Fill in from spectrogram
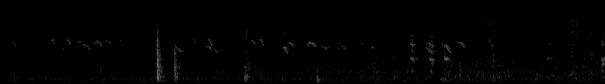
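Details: Seven-week-old chicks of mixed breeds, thirteen in all, Copper Maran, Welsummer, Black Ameraucana and Barred Plymouth Rock, healthy, noisy and happy: soft scattered high peeps and chirps over a hissy background, with a few sharp knocks.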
